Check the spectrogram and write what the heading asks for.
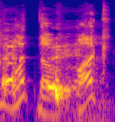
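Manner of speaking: slow, high, baffled mock reaction; stunned. Two friends stopping short in shock at the name, slow and high. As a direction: drag it out in disbelief.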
